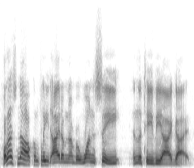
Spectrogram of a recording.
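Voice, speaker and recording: Male technical instructor, middle-aged, fairly high voice with varied intonation, measured teaching delivery, old training-film sound. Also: animated, no room sound. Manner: deliberate, didactic, measured phrasing. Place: indoor training film studio. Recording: dull, dry vintage film soundtrack.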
